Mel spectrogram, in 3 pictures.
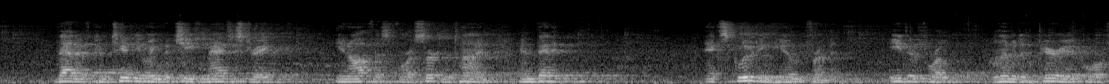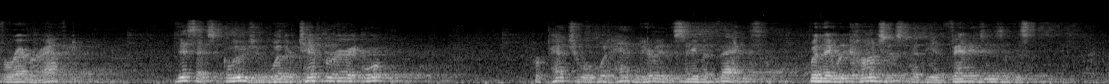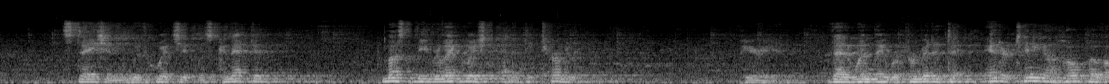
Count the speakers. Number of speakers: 1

